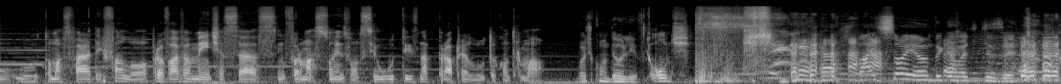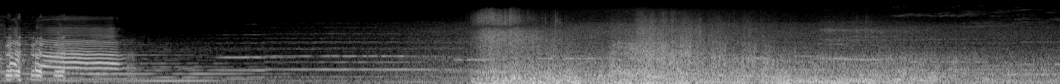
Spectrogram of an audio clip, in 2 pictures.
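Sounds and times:
speech: 0.4 - 11.6
laughter: 7.3 - 12.2
stormy sea waves on rocky beach: 14.8 - 21.2.

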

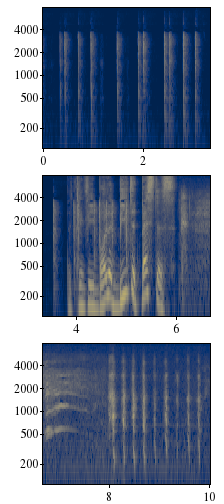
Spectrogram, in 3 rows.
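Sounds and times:
pen clicking rhythmically: 0.0 - 5.5
speech: 3.9 - 6.3
laughter: 6.6 - 10.0.

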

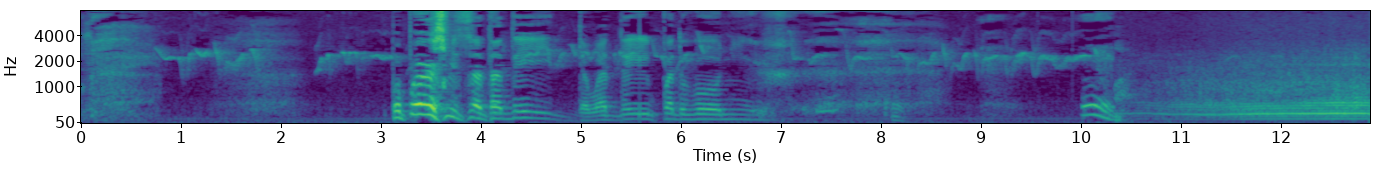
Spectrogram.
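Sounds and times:
speech: 3.1 - 7.1, 10.0 - 10.6
motorboat engine hum: 10.4 - 12.8.

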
